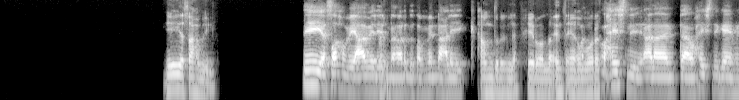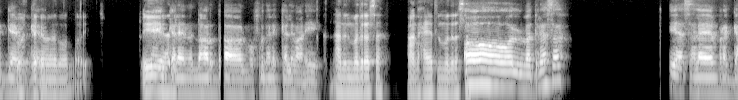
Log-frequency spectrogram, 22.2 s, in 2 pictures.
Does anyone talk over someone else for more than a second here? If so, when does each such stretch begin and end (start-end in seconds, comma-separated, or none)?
none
